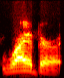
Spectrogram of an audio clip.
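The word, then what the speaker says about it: guayabera: bear shirts are expensive so so it's actually pronounced right the wire Barrel like wire Bara and have you noticed check how close wyabara is to that very popular shirt in Ukraine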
